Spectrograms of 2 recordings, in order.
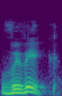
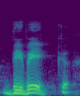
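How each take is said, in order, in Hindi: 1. यह शब्द v ध्वनि से शुरू होता है। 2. यह शब्द b ध्वनि से शुरू होता है। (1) "जैसे कहना और लिखना हो विवेक" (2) "लोग कह जाया करते हैं विवेक"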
